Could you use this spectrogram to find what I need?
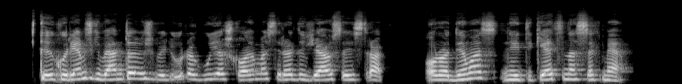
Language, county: Lithuanian, Vilnius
